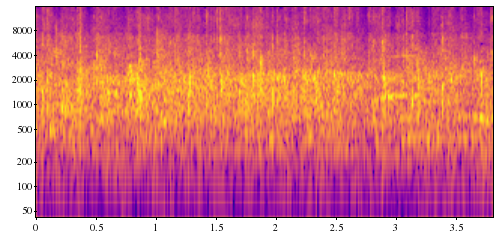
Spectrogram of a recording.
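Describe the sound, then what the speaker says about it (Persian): Audience applause fills a Rubik's cube competition hall, a steady dense clapping from a crowd that holds at an even level throughout with no pauses. "لطفا تشویقشون کنید"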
